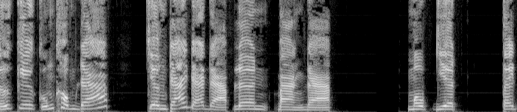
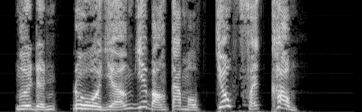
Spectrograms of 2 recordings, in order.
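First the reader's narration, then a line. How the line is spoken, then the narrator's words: Angry. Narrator (Vietnamese): Mục Dịch tức giận nói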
